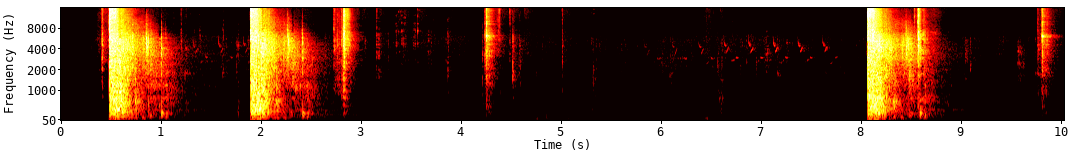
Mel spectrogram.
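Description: Rifle shots on a firing line: two loud reports about a second and a half apart near the start, a third about eight seconds in, each with a short ringing echo. Fainter sharp cracks fall in between.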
